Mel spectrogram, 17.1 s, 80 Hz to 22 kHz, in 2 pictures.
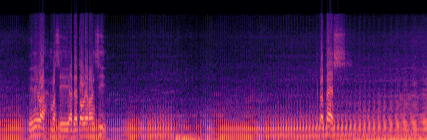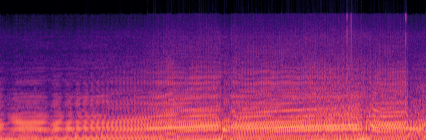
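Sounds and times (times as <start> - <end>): motorcycle engine accelerating: 0.0 - 17.0.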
